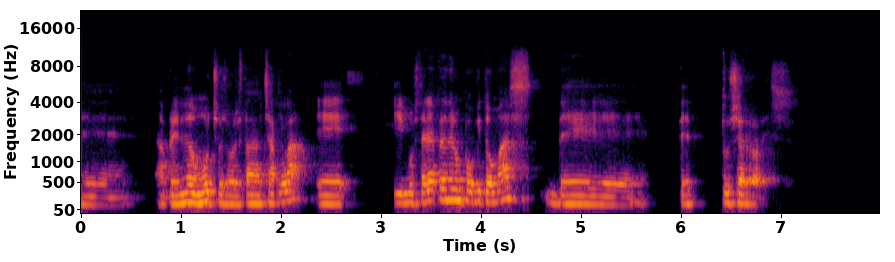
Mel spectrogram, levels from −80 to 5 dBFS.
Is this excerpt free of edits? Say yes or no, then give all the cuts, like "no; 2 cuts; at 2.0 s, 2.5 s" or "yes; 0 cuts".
yes; 0 cuts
